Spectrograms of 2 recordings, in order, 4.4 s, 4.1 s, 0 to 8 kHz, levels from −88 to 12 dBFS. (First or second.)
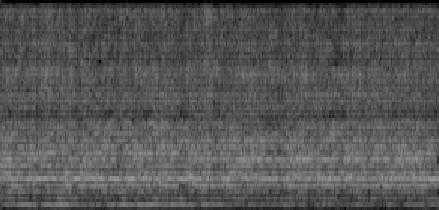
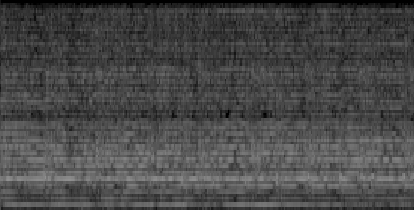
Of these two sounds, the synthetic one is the first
